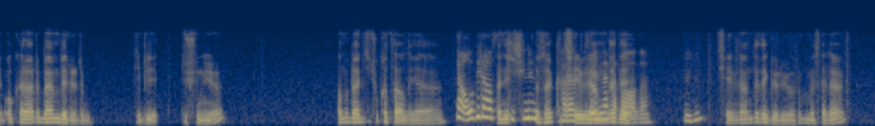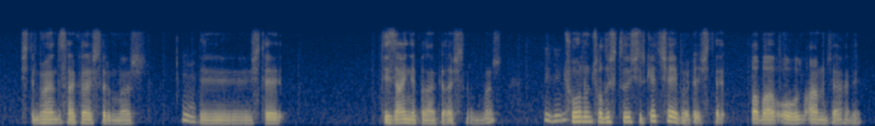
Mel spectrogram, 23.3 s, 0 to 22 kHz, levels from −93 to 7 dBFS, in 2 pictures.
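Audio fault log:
The speech carries the ordinary signature of a call path, with nothing audible above 8 kHz as expected from the call's microphone processing and codec, and no fault is present.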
